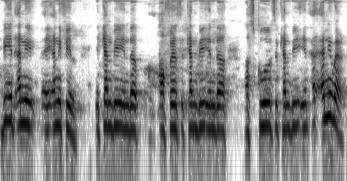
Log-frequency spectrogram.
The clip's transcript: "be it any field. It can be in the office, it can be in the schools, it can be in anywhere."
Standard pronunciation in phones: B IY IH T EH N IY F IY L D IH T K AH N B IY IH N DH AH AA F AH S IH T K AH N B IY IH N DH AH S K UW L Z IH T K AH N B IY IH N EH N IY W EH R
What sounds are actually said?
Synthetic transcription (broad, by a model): B IY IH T EH N IY F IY L IH T K AH N B IY IH N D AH AA F AH S IH T K AH N B IY IH N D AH S K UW L S IH T K AH N B IY IH N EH N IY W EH R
